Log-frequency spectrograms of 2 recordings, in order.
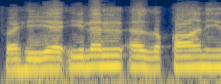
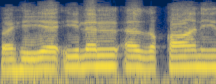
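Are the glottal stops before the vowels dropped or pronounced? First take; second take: pronounced; pronounced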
